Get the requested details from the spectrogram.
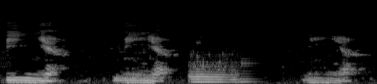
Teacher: I also feel like this word minha doesn't have full closure on the end. · it's being palatal. It's kind of the weakest closure of any of the nasals, I think. Oh, it sounds kind of incomplete.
